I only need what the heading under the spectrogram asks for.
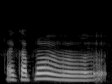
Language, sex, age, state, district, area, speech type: Tamil, female, 30-45, Tamil Nadu, Thoothukudi, urban, spontaneous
